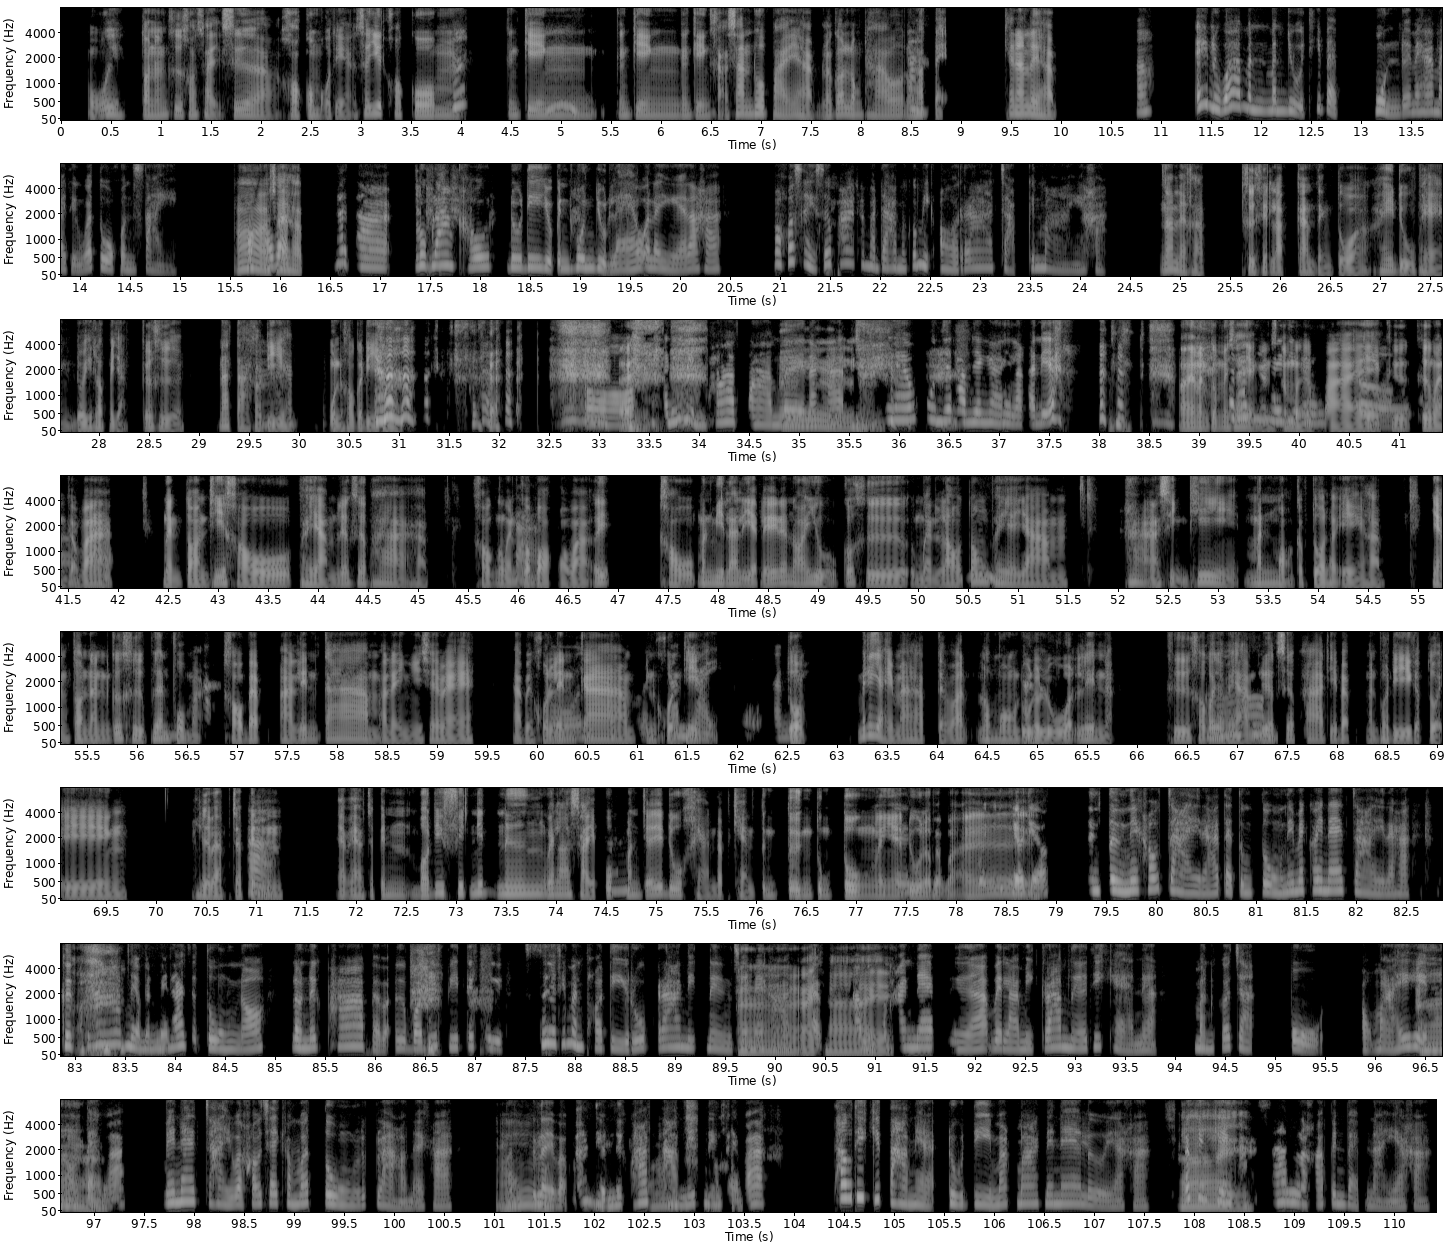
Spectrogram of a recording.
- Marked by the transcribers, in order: other background noise; chuckle; laugh; chuckle; chuckle; laugh; in English: "บอดีฟิต"; chuckle; chuckle; in English: "บอดีฟิต"; chuckle
- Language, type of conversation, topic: Thai, podcast, มีเคล็ดลับแต่งตัวยังไงให้ดูแพงแบบประหยัดไหม?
